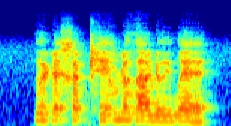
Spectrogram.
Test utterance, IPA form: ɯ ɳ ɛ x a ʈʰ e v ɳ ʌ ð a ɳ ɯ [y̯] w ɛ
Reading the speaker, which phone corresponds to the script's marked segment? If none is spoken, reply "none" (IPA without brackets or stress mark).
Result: y̯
